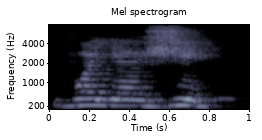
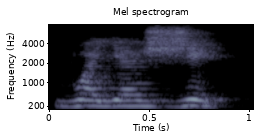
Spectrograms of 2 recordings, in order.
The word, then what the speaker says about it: voyager: a soft G, G, voyager. Je voyage, tu voyages, il voyage. All good. We keep that soft G sound because when a G is followed by an E in French, it's pronounced J.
